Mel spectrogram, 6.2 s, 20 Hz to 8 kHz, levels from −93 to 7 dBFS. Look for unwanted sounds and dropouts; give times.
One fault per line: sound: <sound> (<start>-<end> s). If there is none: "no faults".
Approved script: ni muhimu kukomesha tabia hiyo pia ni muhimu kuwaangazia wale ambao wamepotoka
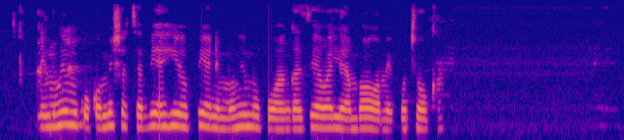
no faults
